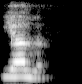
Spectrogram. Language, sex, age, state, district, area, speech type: Kashmiri, female, 45-60, Jammu and Kashmir, Baramulla, urban, read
